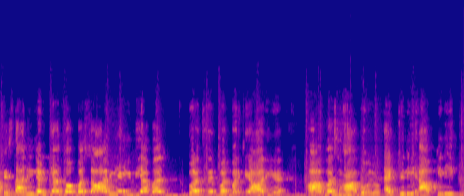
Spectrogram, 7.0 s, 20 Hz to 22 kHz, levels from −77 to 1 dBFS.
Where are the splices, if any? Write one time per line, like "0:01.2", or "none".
0:05.7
